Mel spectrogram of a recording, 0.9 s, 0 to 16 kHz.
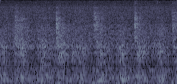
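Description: A train passing in Transport Fever 2, a quiet, steady rumble with faint rhythmic clatter, heard alone and at a distance.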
